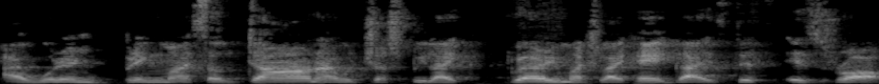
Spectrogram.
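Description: A medium-pitched man's voice with an Indian accent. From India, Uttar Pradesh. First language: Hindi. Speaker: startup founder. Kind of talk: interview.

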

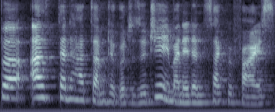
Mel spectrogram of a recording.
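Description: A woman with a French accent, bright and sharp in tone, at a moderate pace, with very wide pitch swings. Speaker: life coach and podcast host. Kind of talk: solo podcast monologue, personal and casual. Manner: casual, chatty, swears occasionally.

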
